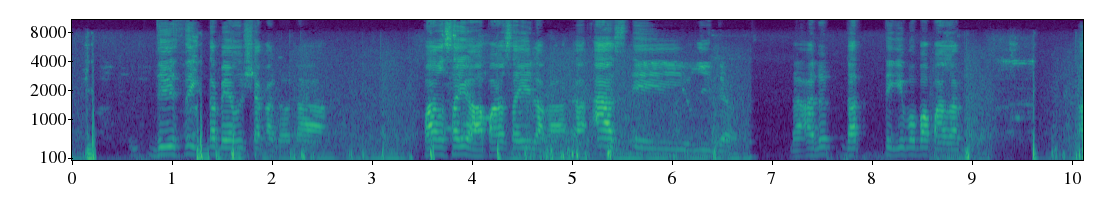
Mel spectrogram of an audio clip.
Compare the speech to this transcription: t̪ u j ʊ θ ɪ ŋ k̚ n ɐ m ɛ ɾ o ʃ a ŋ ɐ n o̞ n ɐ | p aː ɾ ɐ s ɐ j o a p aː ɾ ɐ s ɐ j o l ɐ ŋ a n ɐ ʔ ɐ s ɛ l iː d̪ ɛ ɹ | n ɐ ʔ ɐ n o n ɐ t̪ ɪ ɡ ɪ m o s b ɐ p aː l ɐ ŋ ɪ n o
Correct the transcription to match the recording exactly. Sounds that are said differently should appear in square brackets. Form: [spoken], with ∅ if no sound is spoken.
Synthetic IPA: [d̪] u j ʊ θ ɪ ŋ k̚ n ɐ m ɛ ɾ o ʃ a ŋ ɐ n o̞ n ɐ | p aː ɾ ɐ s ɐ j o a p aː ɾ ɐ s ɐ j o l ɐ ŋ a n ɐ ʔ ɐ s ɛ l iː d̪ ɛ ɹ | n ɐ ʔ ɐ n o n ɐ t̪ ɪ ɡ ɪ m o [∅] b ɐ p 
